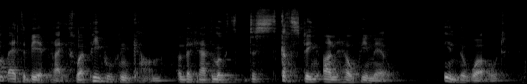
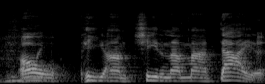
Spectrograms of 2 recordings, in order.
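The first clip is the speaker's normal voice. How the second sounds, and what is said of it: Attempted American accent. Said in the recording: “American accent ... I can't do an American accent”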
